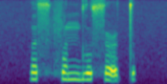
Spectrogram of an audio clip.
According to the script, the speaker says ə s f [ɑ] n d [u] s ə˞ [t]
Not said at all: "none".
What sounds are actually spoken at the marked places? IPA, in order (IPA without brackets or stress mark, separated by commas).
ə, u, t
